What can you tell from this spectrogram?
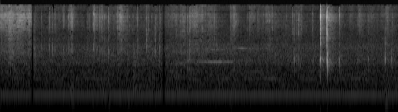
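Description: Leather card wallet being handled: a soft rubbing of cloth on leather at the start, light handling as it is opened, then its brass snap fastener pressed shut with two sharp clicks in quick succession about six and a half seconds in, and a smaller click near the end.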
